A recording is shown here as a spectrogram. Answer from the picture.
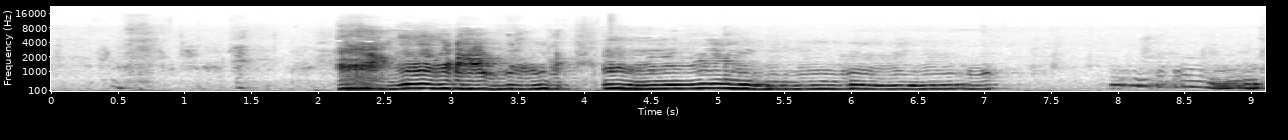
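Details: Playing beagle puppies give long moaning growl-howls, rich and harmonic, in two sustained bursts of about two and three seconds with wavering pitch, then a shorter rising whine near the end.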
